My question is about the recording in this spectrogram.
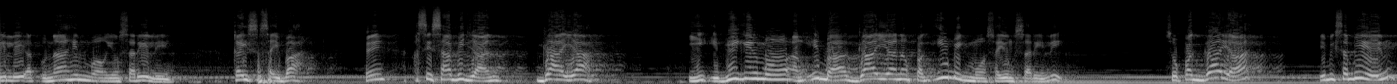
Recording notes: Recorded at CJCRSG San Pablo on March 21, 2021.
